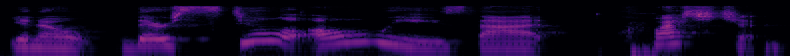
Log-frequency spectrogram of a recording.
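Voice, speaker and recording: A woman's voice: a little high, sing-song, slow pace, fairly bright tone, breathy edge. A woman hosting a podcast interview, chatting casually and affirming her guest often. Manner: encouraging, frequent affirmations, chatty. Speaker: podcast host.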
